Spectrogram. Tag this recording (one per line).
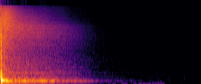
drum
drumset
kit
pack
realistic
set
snare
